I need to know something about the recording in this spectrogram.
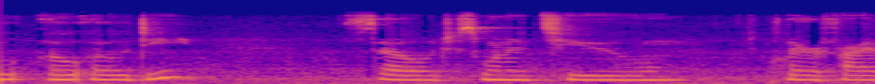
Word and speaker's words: Bythewood: Her last name is hyphenated, and the Bythewood actually is spelled the way that it sounds, Bythewood.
